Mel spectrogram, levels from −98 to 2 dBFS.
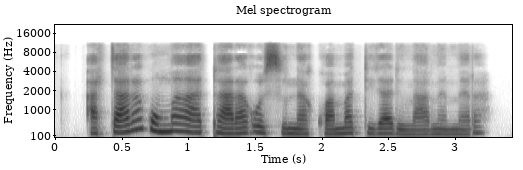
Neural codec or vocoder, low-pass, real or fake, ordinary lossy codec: codec, 24 kHz, 0.9 kbps, WavTokenizer, large speech release; 10.8 kHz; fake; none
